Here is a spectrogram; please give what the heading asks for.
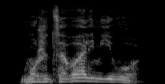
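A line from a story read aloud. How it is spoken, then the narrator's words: Whispered. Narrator (Russian): прошептал Муха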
